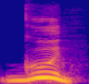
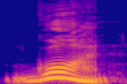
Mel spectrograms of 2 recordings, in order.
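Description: First: The word has a short 'un' ending. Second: The word has a full 'uan' ending. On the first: "in northern and central Taiwan, guan is usually pronounced as gun" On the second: "So we get guan"

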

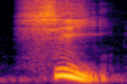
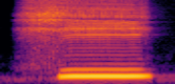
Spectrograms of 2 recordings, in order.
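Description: First: The pitch starts high and falls. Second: The pitch stays level and high. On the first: "high falling. Second tone" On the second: "high flat. First tone"

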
